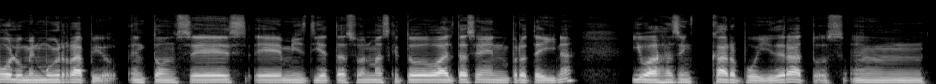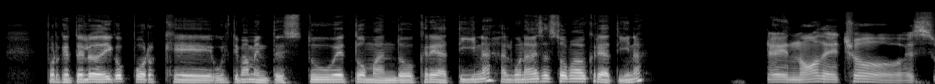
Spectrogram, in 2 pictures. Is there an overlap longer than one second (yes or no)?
no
